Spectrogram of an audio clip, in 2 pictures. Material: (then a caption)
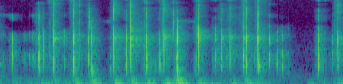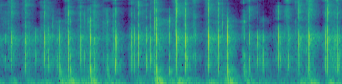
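PBT plastic. A compact mechanical keyboard with PBT plastic keycaps, resting on a desk mat, is typed on steadily with the fingertips of both hands. Quick, bright clacks come in dense bursts with a short pause near the three-second mark, each keystroke crisp and dry with almost no ring.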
